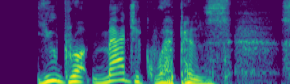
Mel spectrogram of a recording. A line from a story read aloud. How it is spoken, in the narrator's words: Sabrina exclaimed, overjoyed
